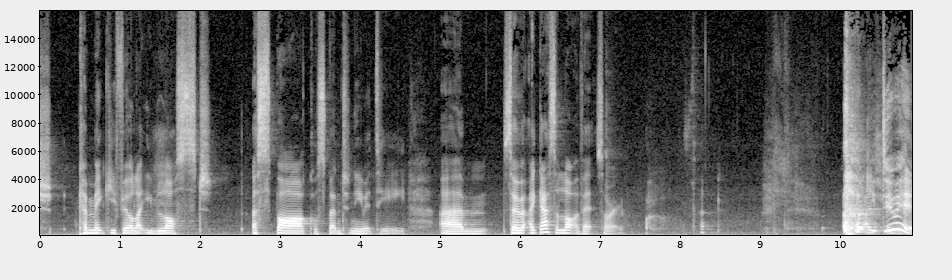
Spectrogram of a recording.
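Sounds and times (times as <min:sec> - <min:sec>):
speech: 0:00.5 - 0:07.4, 0:10.4 - 0:10.8
single sharp cough: 0:10.0 - 0:10.6.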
